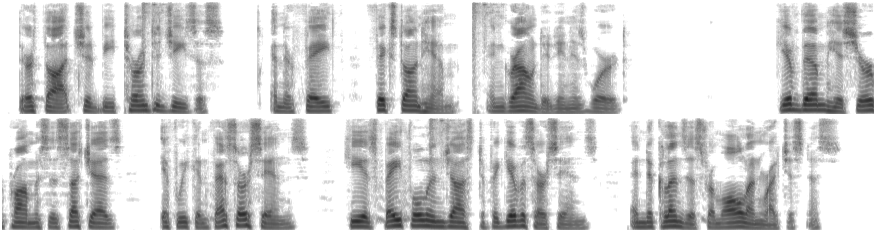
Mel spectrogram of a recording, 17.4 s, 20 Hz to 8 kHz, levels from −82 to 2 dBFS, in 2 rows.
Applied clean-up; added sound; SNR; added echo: classical method Wiener filter.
